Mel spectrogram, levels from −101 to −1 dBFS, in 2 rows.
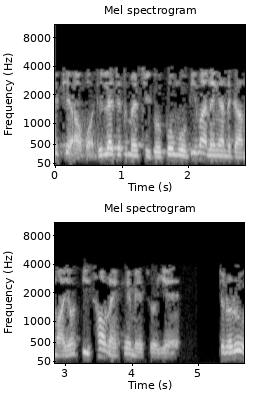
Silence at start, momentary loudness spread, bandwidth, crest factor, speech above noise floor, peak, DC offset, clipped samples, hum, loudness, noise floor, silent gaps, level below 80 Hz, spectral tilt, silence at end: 0 s; 8 LU; 4.1 kHz; 18 dB; 62 dB; -6 dBFS; under 0.1%; under 0.1%; none; -23 LUFS; -84 dBFS; none; -72 dBFS; -9.5 dB/octave; 0 s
